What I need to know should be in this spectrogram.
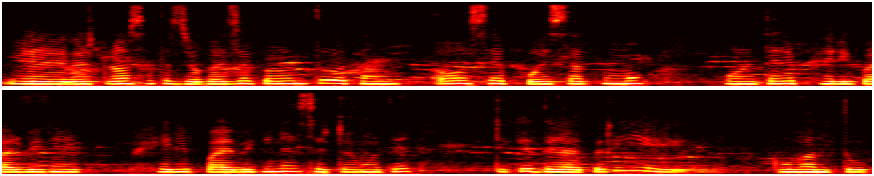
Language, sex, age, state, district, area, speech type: Odia, female, 18-30, Odisha, Subarnapur, urban, spontaneous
